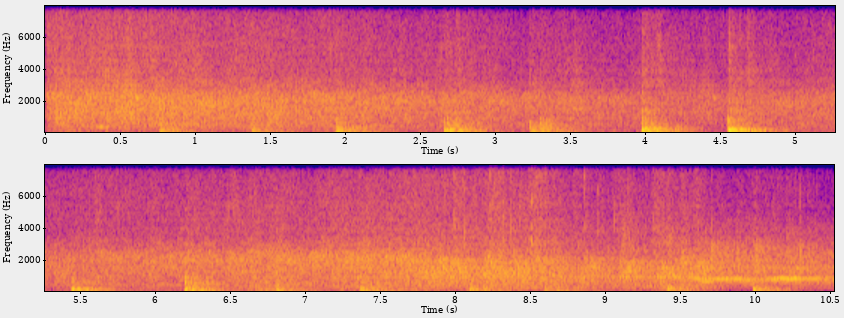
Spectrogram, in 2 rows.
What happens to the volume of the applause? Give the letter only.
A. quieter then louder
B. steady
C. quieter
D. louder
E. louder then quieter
A.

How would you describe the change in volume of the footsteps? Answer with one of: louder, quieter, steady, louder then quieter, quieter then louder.
louder then quieter.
